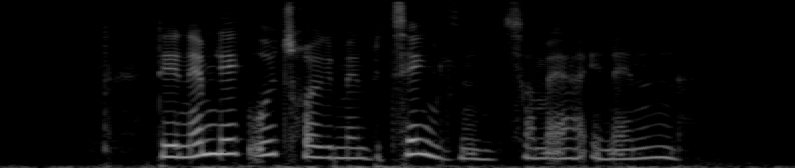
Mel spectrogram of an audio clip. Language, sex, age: Danish, female, 45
